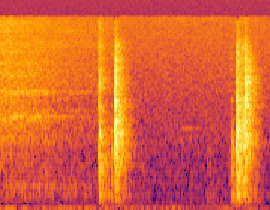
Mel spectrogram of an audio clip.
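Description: Two short, faint clicks or knocks from a beer can being handled, one about a second in and one near the end, as fingers pick at the aluminium can's ring-pull.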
